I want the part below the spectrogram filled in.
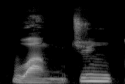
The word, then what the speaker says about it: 網軍: 中国語ではこれをワン、ジュンと発音します。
